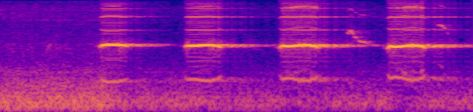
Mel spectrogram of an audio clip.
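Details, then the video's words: Plaintive cuckoo, associated with death in folklore, repeating four loud, slightly distorted whistled notes at an even pace of about two per second against soft background noise. "suara burung kedasih"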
